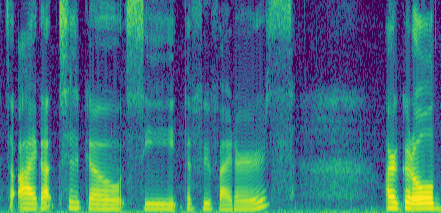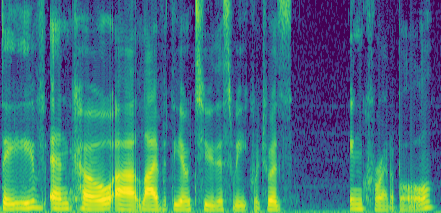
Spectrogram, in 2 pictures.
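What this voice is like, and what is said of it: Slightly rough voice. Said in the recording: “My voice is a little rough”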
